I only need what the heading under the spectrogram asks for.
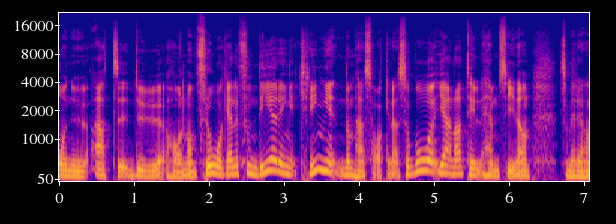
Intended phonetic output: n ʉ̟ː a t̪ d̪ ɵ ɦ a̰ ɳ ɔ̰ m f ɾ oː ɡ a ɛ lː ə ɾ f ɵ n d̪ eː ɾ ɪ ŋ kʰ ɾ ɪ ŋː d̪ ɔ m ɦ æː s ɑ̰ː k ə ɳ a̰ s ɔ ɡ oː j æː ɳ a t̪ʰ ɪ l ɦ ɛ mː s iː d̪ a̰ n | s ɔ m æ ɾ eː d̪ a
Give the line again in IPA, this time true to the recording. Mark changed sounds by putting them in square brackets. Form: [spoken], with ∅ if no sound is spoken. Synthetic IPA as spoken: n ʉ̟ː a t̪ d̪ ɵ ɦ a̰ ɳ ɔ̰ [n] f ɾ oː ɡ a ɛ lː ə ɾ f ɵ n d̪ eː ɾ ɪ ŋ kʰ ɾ ɪ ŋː d̪ ɔ m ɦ æː [ʂ] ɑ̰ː k ə ɳ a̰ s ɔ ɡ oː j æː ɳ a t̪ʰ ɪ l ɦ ɛ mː s iː d̪ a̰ n | s ɔ m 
